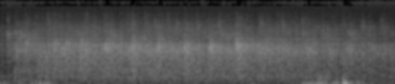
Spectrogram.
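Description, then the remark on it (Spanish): An audience gives a loud applause to the Lord, clapping steadily for several seconds in a dense, even wash of many hands with no pauses, with a few faint low murmurs or shouts rising briefly near the end. “Quienes quieran ver ese cambio, denle un fuerte aplauso al Señor.”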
